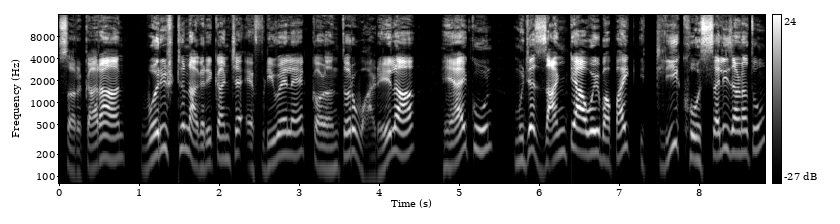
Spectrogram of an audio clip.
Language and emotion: Goan Konkani, happy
